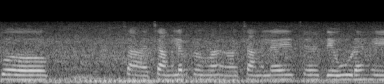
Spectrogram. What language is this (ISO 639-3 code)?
mar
